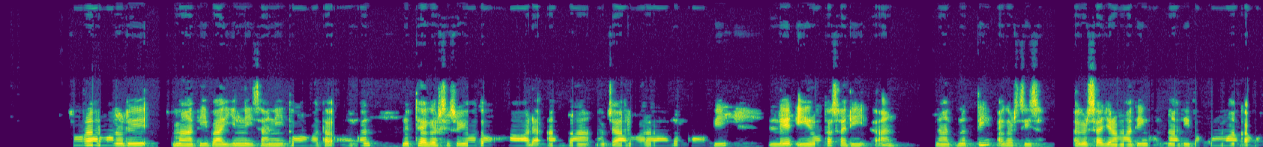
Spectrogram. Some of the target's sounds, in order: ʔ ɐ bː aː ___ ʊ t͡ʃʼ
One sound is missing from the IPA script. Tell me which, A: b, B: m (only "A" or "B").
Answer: B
